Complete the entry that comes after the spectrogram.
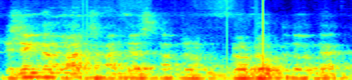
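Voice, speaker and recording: A man's voice: mid-range voice, fast talker, dark tone, faint music behind. A man presenting to children as a ventriloquist, chatting informally and bantering with repeated questions. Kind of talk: informal stage talk to children. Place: church hall. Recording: echoey hall, distant microphone.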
